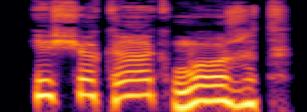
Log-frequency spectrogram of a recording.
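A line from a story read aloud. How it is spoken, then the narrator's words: Sad ghostly voice. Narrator (Russian): грустно сказал призрак Ганана Иллюзорного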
